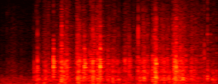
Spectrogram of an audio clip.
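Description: Crispy salted egg peyek crackers poured from a snack bag onto a plate, clattering rapidly as the pieces slide out and land, starting about half a second in.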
